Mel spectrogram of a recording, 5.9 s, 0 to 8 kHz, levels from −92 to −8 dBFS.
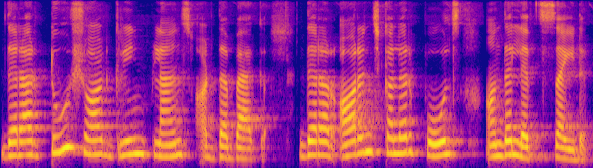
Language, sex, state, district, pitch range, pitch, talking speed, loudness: English, female, Telangana, Hyderabad, 210-255 Hz, 240 Hz, 180 wpm, -17 LUFS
